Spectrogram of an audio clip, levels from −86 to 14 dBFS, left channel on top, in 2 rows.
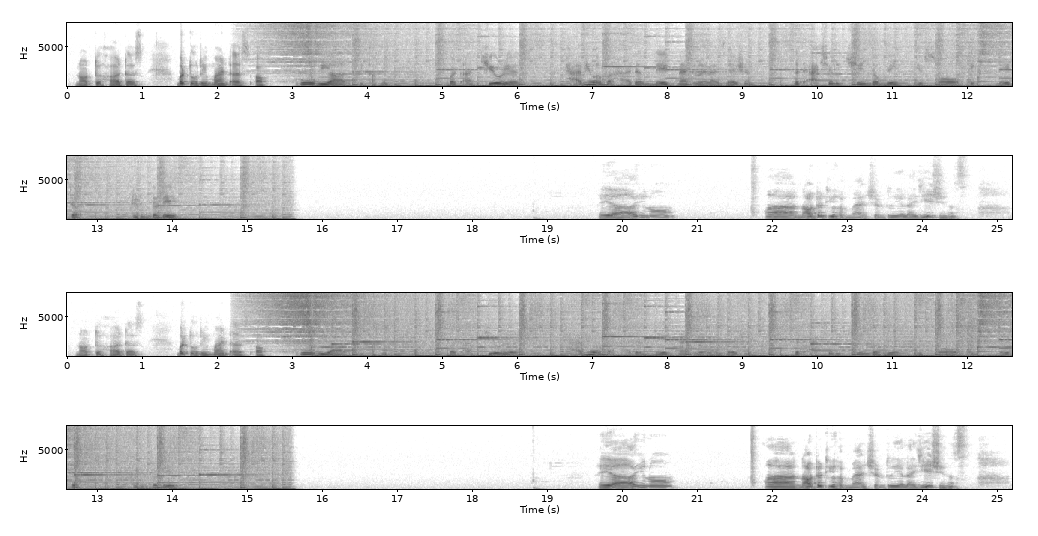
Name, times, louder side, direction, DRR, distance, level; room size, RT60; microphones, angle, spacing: voice 1, 0.1-2.7 3.0-4.3 5.0-6.1 6.4-9.2 9.7-12.8 13.4-14.1, left 4 dB, 40° left, 0.4 m, -30 dB
sound 1, 2.3-15.6, right 4 dB, 35° right, 0.3 m, -31 dB
voice 2, 19.7-20.7 21.9-25.0, right 5 dB, 85° right, 0.5 m, -33 dB
3.2 x 2.8 x 2.7 m
head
